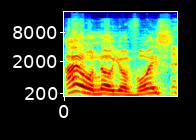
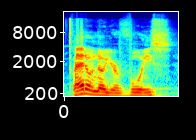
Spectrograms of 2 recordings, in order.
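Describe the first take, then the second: First: It is said in a put-on Australian accent. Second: It is said in the speaker's plain accent.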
